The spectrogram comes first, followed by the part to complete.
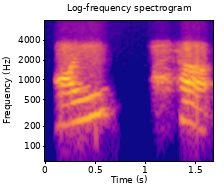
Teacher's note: یہ دونوں حروف حلق کے درمیانے والے حصے سے ادا ہوتے ہیں. زبان پیچھے حلق کی طرف مضبوطی سے لے جاتے ہوئے باریک آواز میں عین ہا. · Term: عین اور ہا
